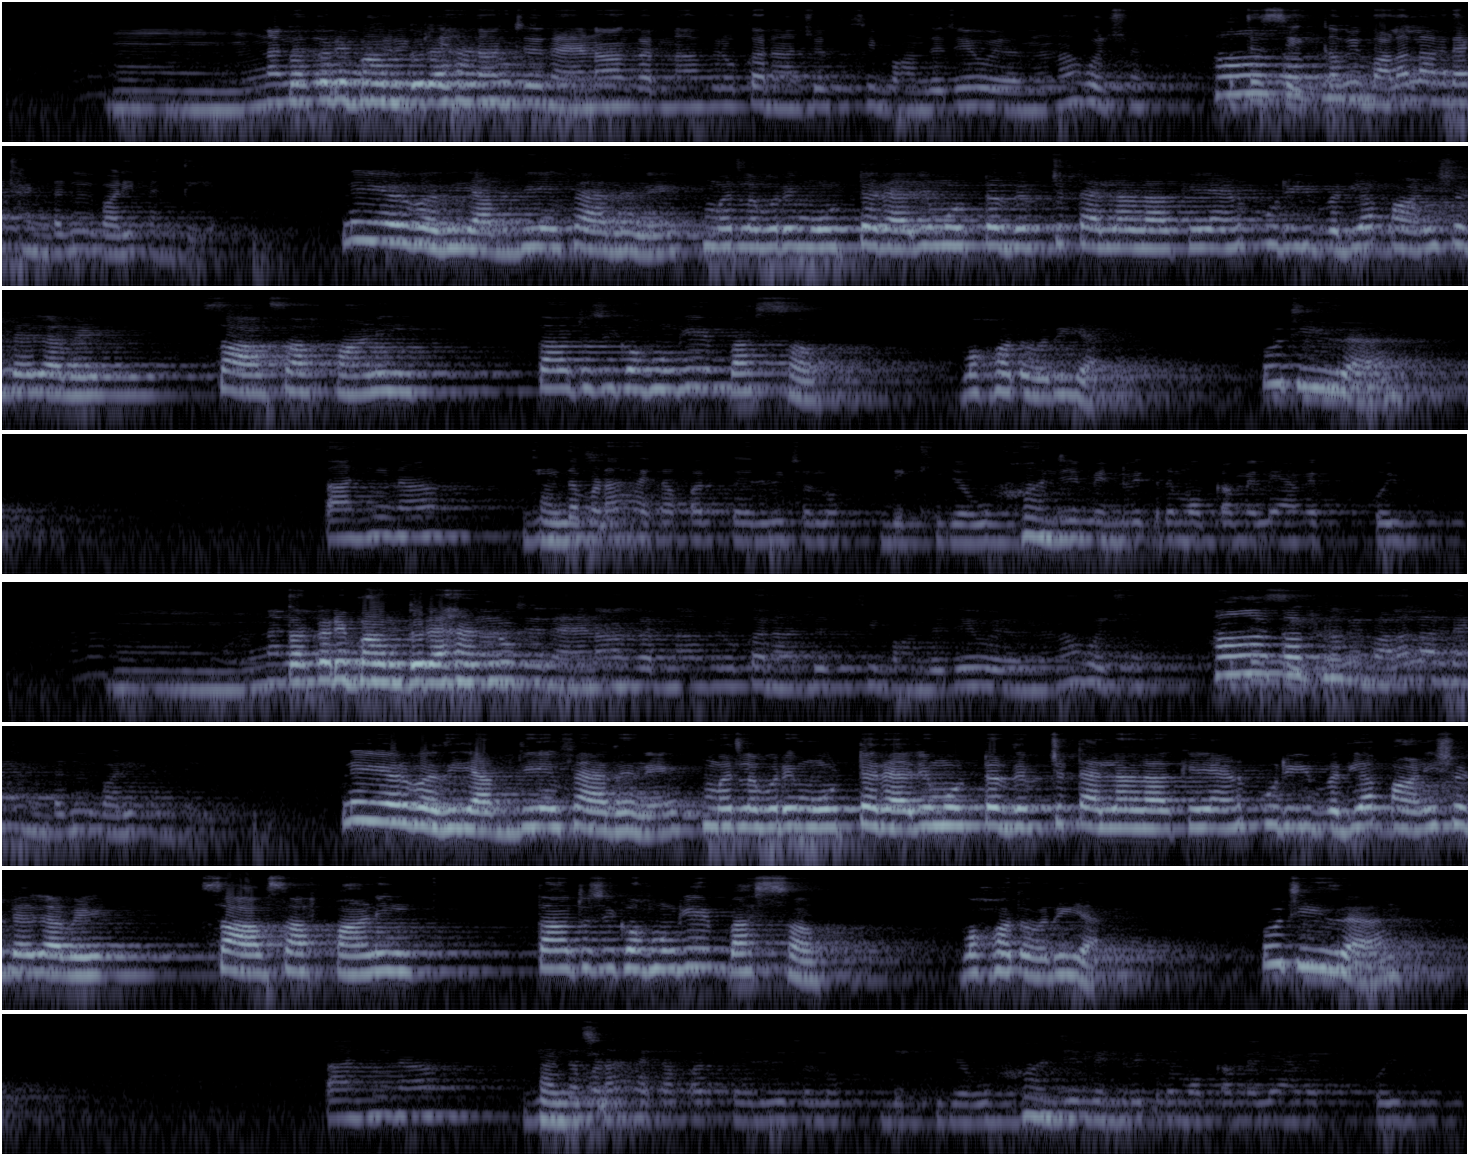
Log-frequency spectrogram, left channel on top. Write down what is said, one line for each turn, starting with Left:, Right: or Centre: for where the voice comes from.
Left: ਹਮ, ਨਾਲੇ ਉਹ
Right: ਘਰੇ ਬੰਦ
Left: ਫਿਰ ਖੇਤਾਂ
Right: ਰਹਿਣ ਨੂੰ
Left: 'ਚ। ਰਹਿਣਾ ਕਰਨਾ ਫ਼ੇਰ ਉਹ ਘਰਾਂ 'ਚ ਤੁਸੀਂ ਬੰਦ ਜਿਹੇ ਹੋ ਜਾਂਦੇ ਨਾ ਕੁਛ ਉੱਥੇ
Right: ਹਾਂ
Left: ਸੇਕਾ
Right: ਤਾਂ ਫਿਰ
Left: ਵੀ ਬਾਹਲਾ ਲੱਗਦਾ। ਠੰਡਕ ਵੀ ਵਾਲੀ ਪੈਂਦੀ ਹੈ।
Right: ਨਹੀਂ ਯਾਰ ਵਧੀਆ ਆਪਦੇ ਫਾਇਦੇ ਨੇ ਮਤਲਬ ਉਰੇ ਮੋਟਰ ਹੈ ਜੇ ਮੋਟਰ ਦੇ ਵਿੱਚ ਟੈਲਾਂ ਲਾ ਕੇ ਹੈਨਾ। ਪੂਰੀ ਵਧੀਆ ਪਾਣੀ ਛੱਡਿਆ ਜਾਵੇ, ਸਾਫ਼- ਸਾਫ਼ ਪਾਣੀ, ਤਾਂ ਤੁਸੀਂ ਕਹੋਗੇ। ਬਸ ਸਭ ਬਹੁਤ ਵਧੀਆ ਉਹ ਚੀਜ਼
Left: ਹਮ
Right: ਐ।
Left: ਤਾਂਹੀ ਨਾ ਜੀਅ
Right: ਹਾਂਜੀ
Left: ਤਾਂ ਬੜਾ ਹੈਗਾ ਪਰ ਫੇਰ ਵੀ ਚਲੋ ਦੇਖੀ ਜਾਊ ਜੇ ਮੈਨੂੰ ਵੀ ਕਦੇ ਮੌਕਾ। ਮੌਕਾ ਮਿਲਿਆ ਐਵੇਂ ਕੋਈ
